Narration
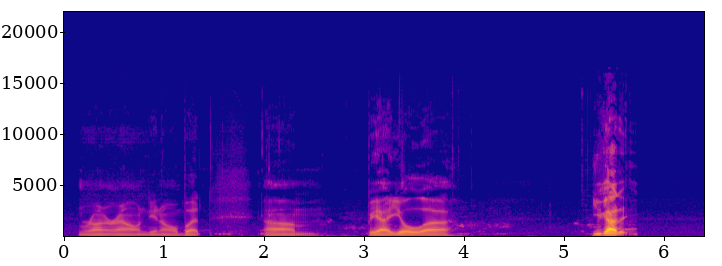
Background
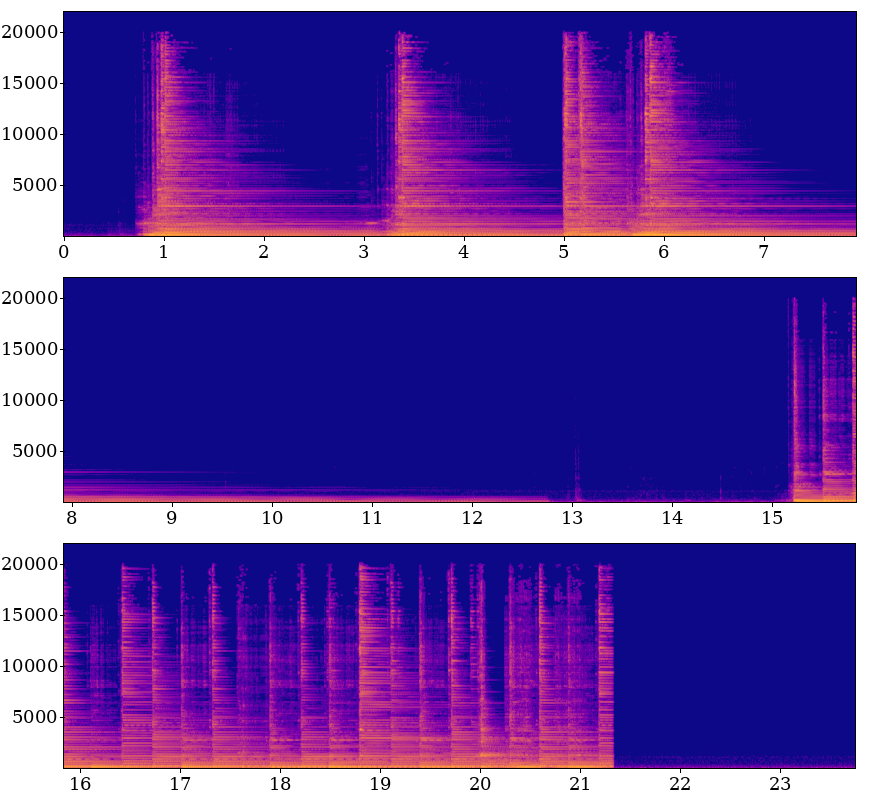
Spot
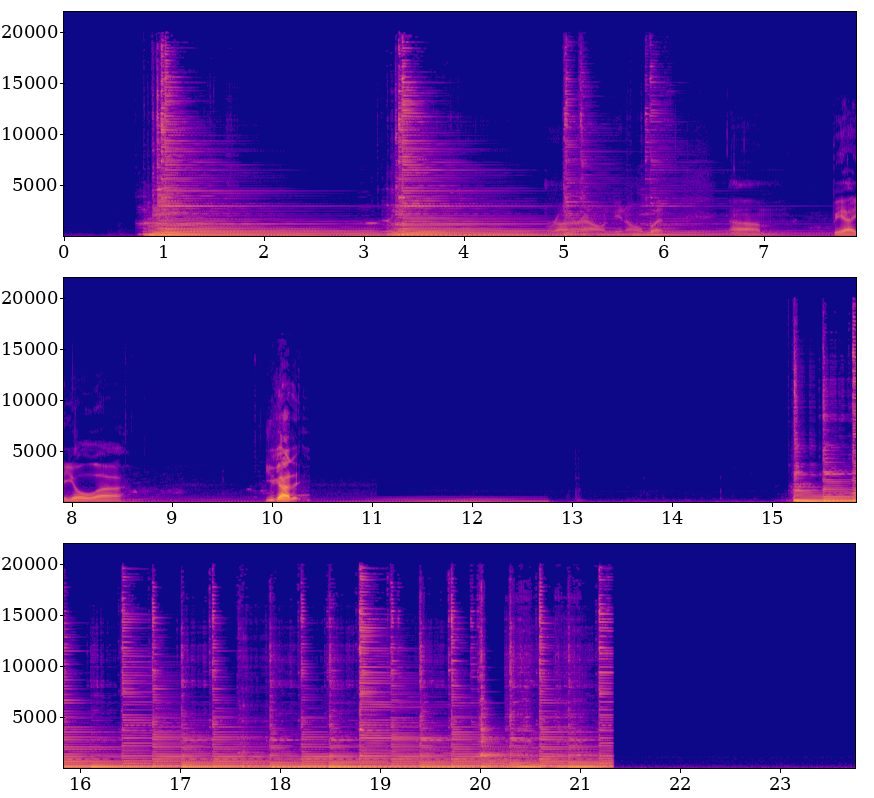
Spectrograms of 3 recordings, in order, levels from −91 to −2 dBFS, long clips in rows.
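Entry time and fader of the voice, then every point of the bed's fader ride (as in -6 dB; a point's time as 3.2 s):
4.65 s, -4.5 dB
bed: 4.69 s -6 dB
5.3 s -21 dB
10.53 s -21 dB
11.66 s -3 dB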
